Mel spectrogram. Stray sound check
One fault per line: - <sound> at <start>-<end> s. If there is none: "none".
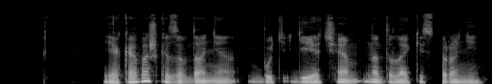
- dropout at 4.3-4.4 s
